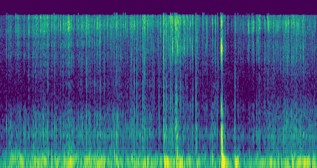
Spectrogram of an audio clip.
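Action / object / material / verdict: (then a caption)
scrape / foam microphone windscreen / foam / none. Long acrylic nails on both hands scratch a black foam windscreen on a USB microphone, producing a steady, muffled, low rumbling scrape. A few sharper, brighter scratches stand out over the dull, deep texture.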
